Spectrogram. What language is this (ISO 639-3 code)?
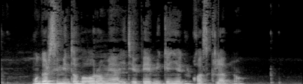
amh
